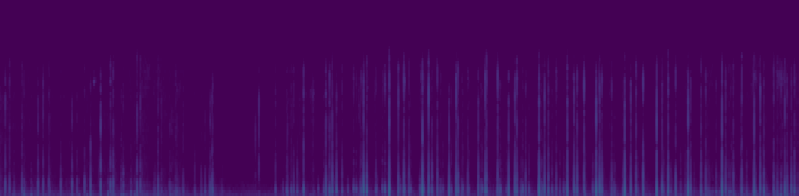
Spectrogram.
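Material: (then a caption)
Faux leather. Long painted nails tap and scratch the top of a black faux-leather laptop bag with zippers, lying flat on a wooden table, hollow and apparently empty. It makes a quiet, steady stream of quick, dry taps and crackly scratching, mostly low and dull with short, muffled decays.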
